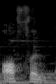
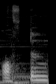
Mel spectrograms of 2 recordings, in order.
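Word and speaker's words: often: Next हमारा point है हाउ ऑफन, और हम इसको ऑफ्टन भी पढ़ा जाता है, ऑफ टी साइलेंट भी रहता है।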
